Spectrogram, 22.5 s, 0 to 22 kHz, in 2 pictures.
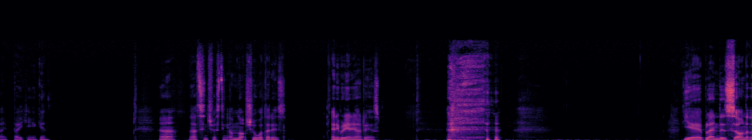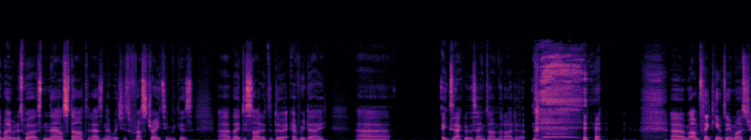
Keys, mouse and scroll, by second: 0.8-22.5 drag.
